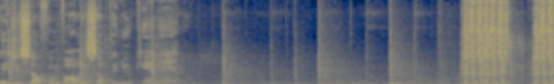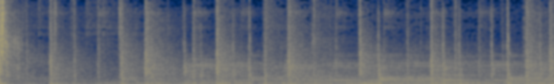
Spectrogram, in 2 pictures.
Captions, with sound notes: Don't get yourself involved in something you can't handle. (gunfire) (dramatic music)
